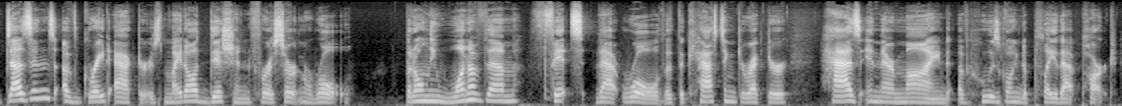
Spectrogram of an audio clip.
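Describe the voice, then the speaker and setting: A woman's voice: fairly low pitch, normal speed, smooth, dry recording, studio quality. A woman giving encouraging, explanatory advice straight to viewers as a video host, stressing her key points. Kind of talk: direct-to-viewer coaching talk. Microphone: close studio condenser microphone.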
